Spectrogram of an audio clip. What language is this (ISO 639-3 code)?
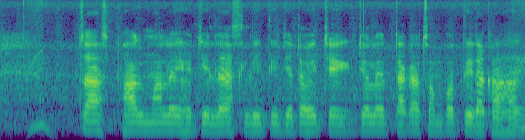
ben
